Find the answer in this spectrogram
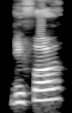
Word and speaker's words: deferred: Deferred. The stress is on second syllable.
